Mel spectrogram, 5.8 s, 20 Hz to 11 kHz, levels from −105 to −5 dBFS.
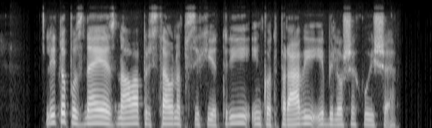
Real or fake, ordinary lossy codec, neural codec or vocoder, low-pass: real; none; none; none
